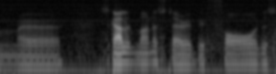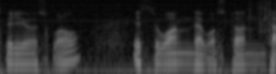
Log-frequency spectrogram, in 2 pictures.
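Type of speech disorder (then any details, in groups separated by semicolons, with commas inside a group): None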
